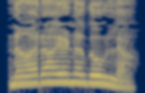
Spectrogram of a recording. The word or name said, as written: ನಾರಾಯಣಗೌಲ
